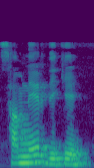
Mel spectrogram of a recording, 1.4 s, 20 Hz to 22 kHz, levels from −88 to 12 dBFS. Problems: echo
